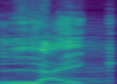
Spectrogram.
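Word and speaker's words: like: तो किसी भी शब्द के लास्ट में इ रहेगा तो इसका उच्चारण नहीं करेंगे। उसी तरीके से एल आई के ई तो इसे हम पढ़ेंगे लाइक। क्या पढ़ेंगे? लाइक।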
